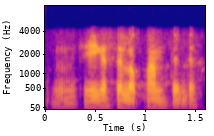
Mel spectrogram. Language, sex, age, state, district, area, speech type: Assamese, male, 30-45, Assam, Dibrugarh, rural, conversation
